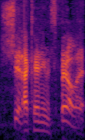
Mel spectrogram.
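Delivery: low, soft aside; imitating a baffled president under the breath; George W. Bush. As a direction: mumble a defeated aside. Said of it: "there's poor W going".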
